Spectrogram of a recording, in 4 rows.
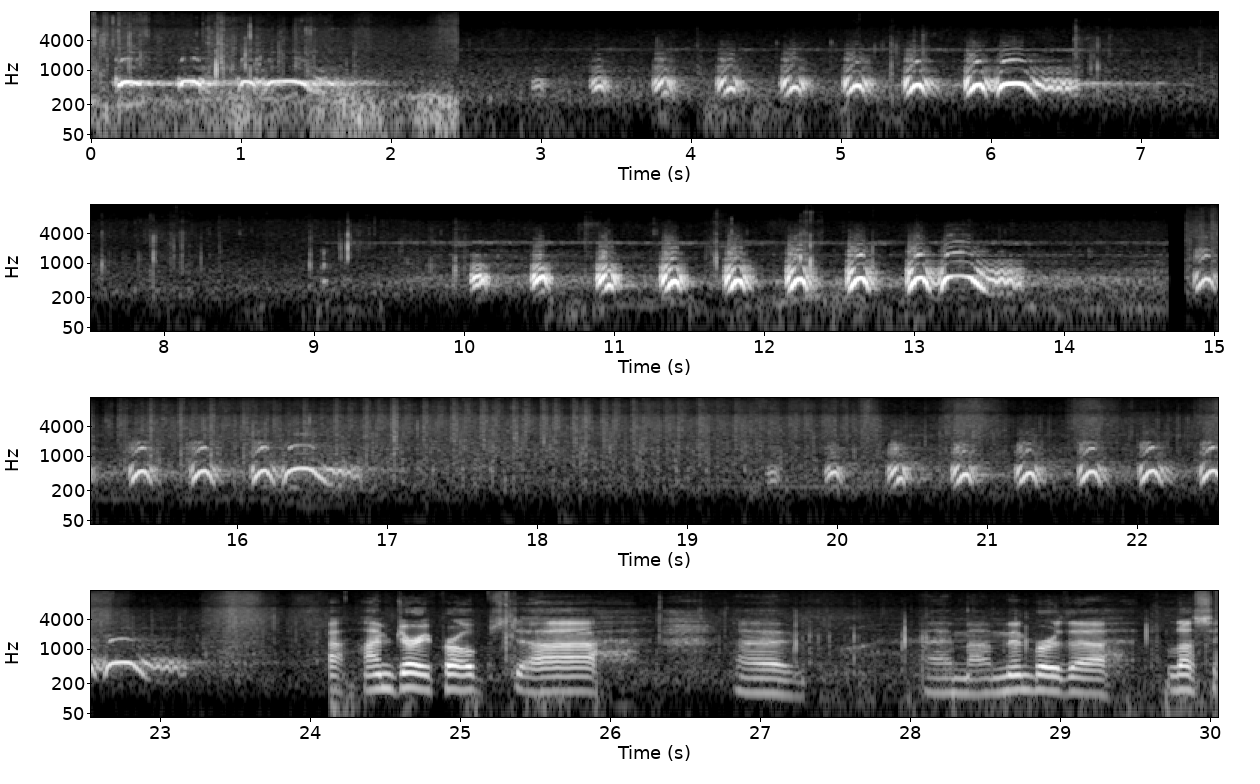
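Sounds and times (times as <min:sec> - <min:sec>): owl hooting: 0:00.0 - 0:02.0, 0:03.0 - 0:07.1, 0:10.0 - 0:14.1, 0:14.9 - 0:17.2, 0:19.4 - 0:23.7.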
